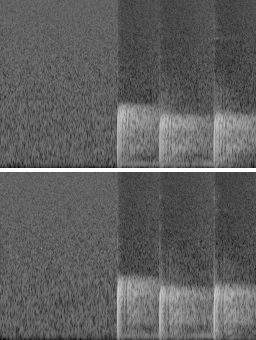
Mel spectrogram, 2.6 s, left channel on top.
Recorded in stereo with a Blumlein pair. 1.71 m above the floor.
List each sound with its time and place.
1.2 s a pop: 15° right, 8 m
